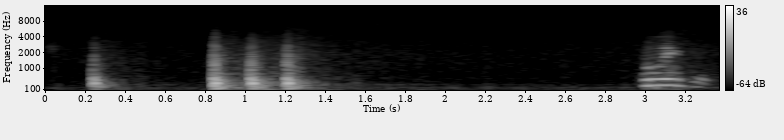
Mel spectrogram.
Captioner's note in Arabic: بورتر يطرق الباب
